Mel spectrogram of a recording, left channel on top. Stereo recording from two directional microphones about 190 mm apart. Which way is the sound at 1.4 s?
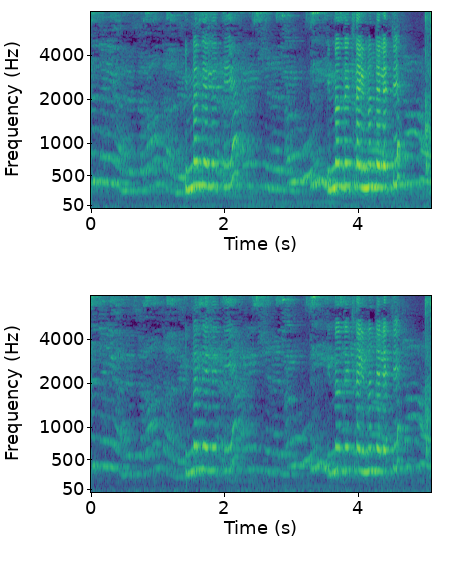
25° left (ahead or behind).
